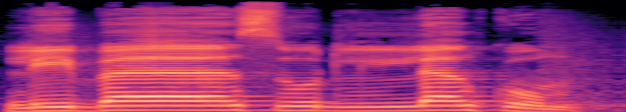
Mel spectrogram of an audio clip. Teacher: تنوین کے بعد لکم کے شروع میں لام ہے، تو ادغام ہے لیکن بغیر غنے کے ادغام ہے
